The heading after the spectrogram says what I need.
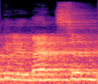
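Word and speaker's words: Clemmensen: Number one क्लेमसन reduction. आप सी को के की प्रोनाउंसिएशन दे रहे हैं। का से इसको प्रोनाउंस कर रहे हैं।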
